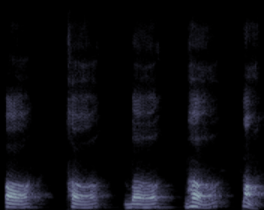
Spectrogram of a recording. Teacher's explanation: প উচ্চারণ করতে গেলে দেখা যাবে যে দুই ঠোটে লেগে যাচ্ছে প থ ব ভ ম সবগুলি লেগে যাচ্ছে ঠোটে ঠোটে লাগলে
